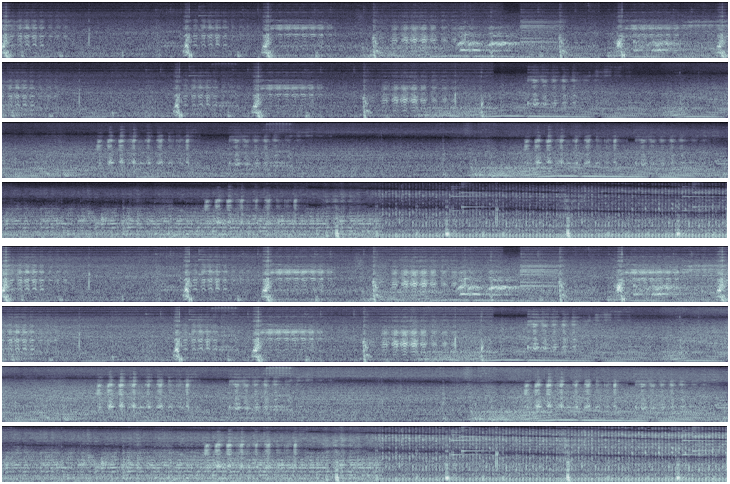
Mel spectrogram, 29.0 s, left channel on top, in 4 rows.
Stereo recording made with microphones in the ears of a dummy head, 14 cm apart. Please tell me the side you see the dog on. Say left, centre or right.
right.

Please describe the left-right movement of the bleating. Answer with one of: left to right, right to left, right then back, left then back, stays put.
stays put.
